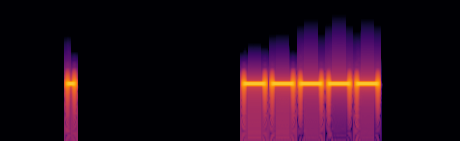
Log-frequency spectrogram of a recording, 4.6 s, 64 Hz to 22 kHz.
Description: Morse code, heard as a keyed tone, about 17 wpm, spaced as for 5 wpm, 700 Hz. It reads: E0
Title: USA Call Signs - 5 Characters - 8x Character Spacing - 17wpm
